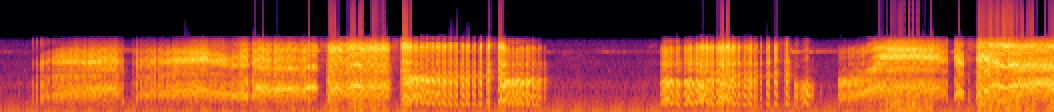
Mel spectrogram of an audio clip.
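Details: A kookaburra attacking gives loud, harsh cackling bursts lasting several seconds, with short pauses between them; a few sharp knocks are heard alongside.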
